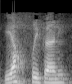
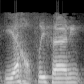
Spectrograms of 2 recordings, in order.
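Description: No difference in how they are said.

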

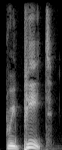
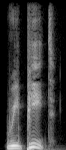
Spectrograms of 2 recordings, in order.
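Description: The two takes are said the same way.

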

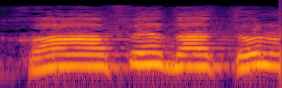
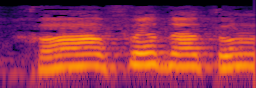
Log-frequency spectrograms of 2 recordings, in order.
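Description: No difference in how they are said.

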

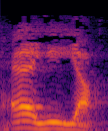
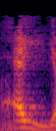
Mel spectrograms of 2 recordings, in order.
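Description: First: The two y sounds are pronounced separately. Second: The two y sounds merge into one doubled y. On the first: "بالإظهار" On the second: "بالإدغام"

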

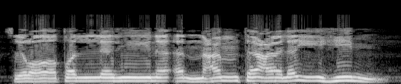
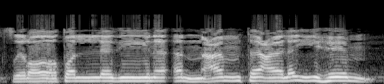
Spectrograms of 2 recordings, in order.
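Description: First: The vowel is a full, clear i sound. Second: The vowel leans toward an e sound (imala). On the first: The speaker calls it right. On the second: The speaker calls it wrong.

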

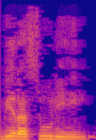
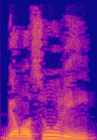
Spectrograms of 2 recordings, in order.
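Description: First: The r is light and thin. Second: The r is heavy and thick. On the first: The speaker calls it wrong. "لا تقل" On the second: The speaker calls it right. "فلا تؤثر هذه الكسرة وتلك الياء على تفخيم الراء"

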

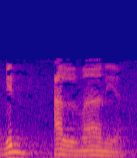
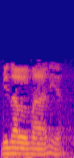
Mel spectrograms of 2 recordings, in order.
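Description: First: A glottal catch separates min from almania. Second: The words run together with no glottal catch. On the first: The speaker calls it right. "tapi min al-mania" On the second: The speaker calls it wrong. "jadi bukan minal mania"

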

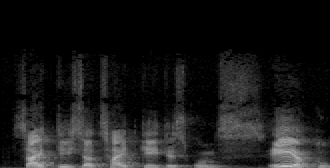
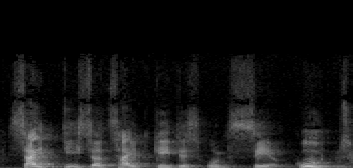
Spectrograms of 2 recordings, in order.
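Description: First: The word sehr is stressed and drawn out long. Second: The word sehr carries no special stress.

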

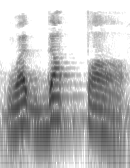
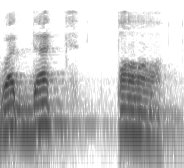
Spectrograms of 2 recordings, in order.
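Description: First: The t merges into one doubled emphatic t. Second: The t and the emphatic t are said separately. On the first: The speaker calls it right. "أنا أضغم التاء في الطاء وأقول ودت طاء" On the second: The speaker calls it wrong. "بينما أن أقول ودت طاء هذا خطأ"

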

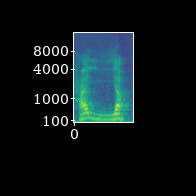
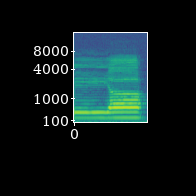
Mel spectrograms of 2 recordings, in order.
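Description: First: The vowel after the y is kept short. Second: The vowel after the y is drawn out long. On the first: The speaker calls it right. "Ja ist ein Ja mit Fatha und kein Alif danach" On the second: The speaker calls it wrong. "Dieses Ja, das ist falsch"

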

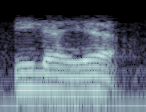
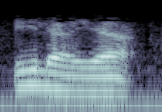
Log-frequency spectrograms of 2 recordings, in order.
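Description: The two takes are said the same way.

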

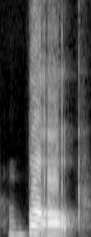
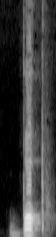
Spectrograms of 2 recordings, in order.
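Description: First: The name is drawn into two annoyed syllables. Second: The name is said plainly as one syllable. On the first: "вышло в двух раздраженных слогах" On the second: "Не «Боб»"

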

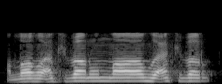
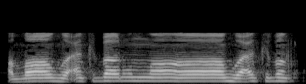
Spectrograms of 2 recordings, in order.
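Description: First: The phrases are quick and joined without pause. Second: Each phrase is slow, followed by a pause. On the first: This is how the call to begin prayer is delivered. "Tidak dilafadzkan dengan jeda. Nah, langsung" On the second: This is how the call to prayer is delivered. "dia menahan sejenak"

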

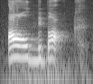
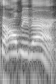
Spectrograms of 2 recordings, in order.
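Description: First: It is said with an Austrian accent. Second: It is said without an Austrian accent.

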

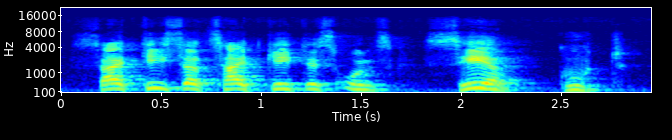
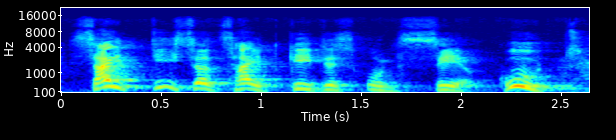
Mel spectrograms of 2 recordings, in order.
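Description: First: The word sehr is stressed but kept short. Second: The word sehr carries little stress. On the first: The speaker calls it right. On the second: The speaker calls it wrong.

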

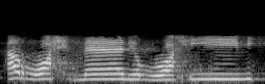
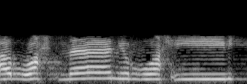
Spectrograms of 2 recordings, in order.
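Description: The two takes are said the same way.

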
